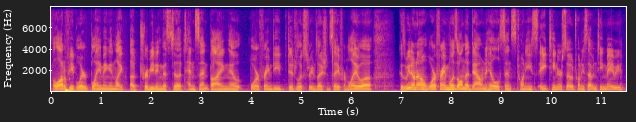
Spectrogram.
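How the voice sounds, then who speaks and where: A man's voice: mid-range voice, fairly quick. A man giving casual, rambling commentary as a gaming YouTuber, informal and noncommittal, with some mild swearing. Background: music in the background.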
